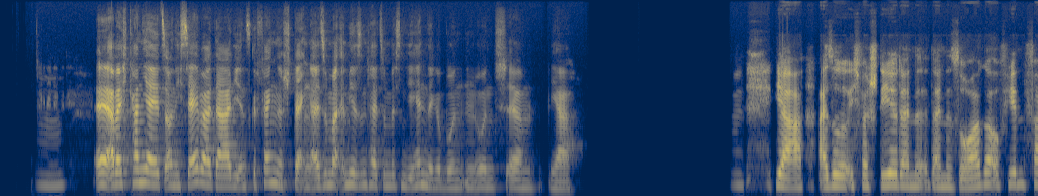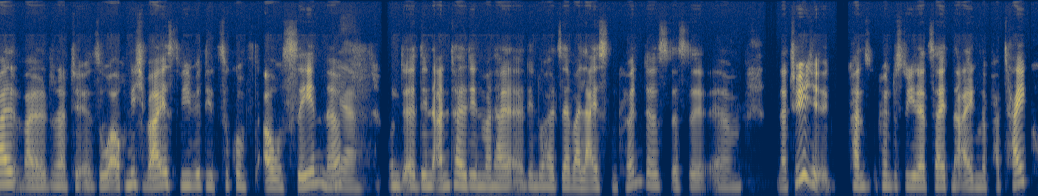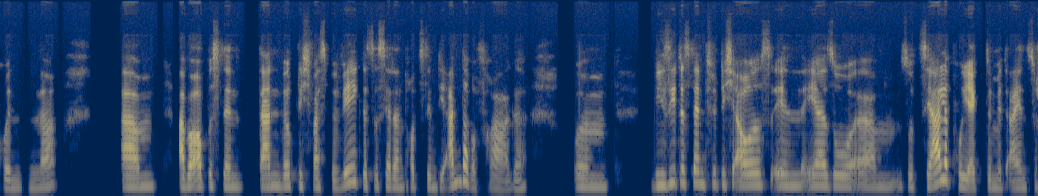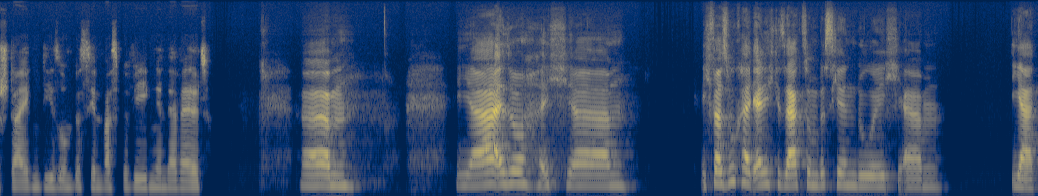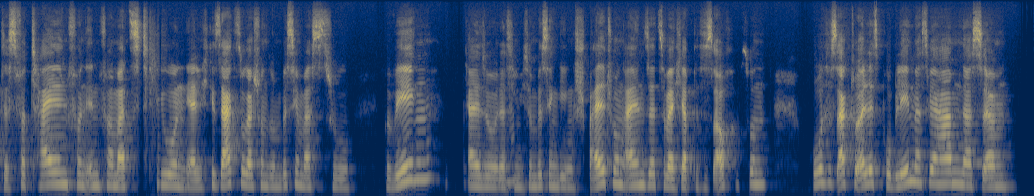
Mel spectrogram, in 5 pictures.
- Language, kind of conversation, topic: German, advice, Wie kann ich emotionale Überforderung durch ständige Katastrophenmeldungen verringern?
- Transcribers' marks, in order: other background noise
